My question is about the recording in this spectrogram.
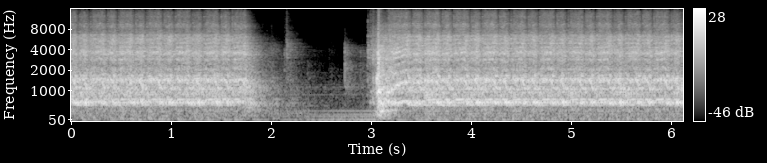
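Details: Toro Wheel Horse 522xi garden tractor that would not start after sitting four months, during fuel system troubleshooting; engine cuts out, cranks briefly and catches, then settles into a steady even run with no stumbling. Normal running.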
